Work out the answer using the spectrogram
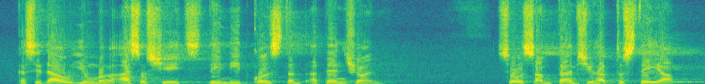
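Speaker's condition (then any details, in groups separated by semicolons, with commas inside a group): No condition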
